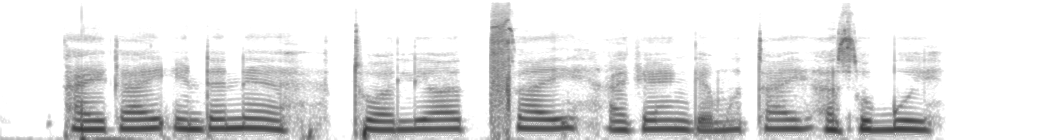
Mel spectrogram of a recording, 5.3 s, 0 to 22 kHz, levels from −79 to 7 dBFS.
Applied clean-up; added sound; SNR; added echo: neural mask model Resemble Enhance denoiser.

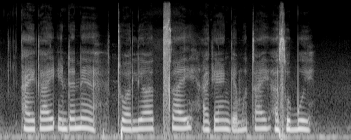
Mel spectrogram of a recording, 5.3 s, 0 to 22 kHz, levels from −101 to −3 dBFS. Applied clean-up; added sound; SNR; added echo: none; none; none; none.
